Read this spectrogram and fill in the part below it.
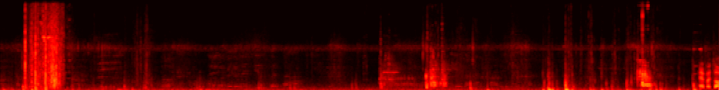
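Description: Gunshots crack in short loud bursts.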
